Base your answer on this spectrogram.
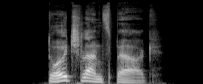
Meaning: a municipality of Styria, Austria
- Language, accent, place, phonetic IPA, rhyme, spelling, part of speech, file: German, Germany, Berlin, [dɔɪ̯t͡ʃˈlant͡sbɛʁk], -ant͡sbɛʁk, Deutschlandsberg, proper noun, De-Deutschlandsberg.ogg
